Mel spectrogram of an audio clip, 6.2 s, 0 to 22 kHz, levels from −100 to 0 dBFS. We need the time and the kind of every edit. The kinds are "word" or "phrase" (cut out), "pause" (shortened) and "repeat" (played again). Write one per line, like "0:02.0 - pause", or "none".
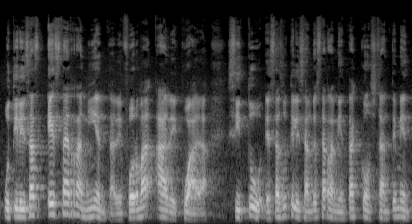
none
